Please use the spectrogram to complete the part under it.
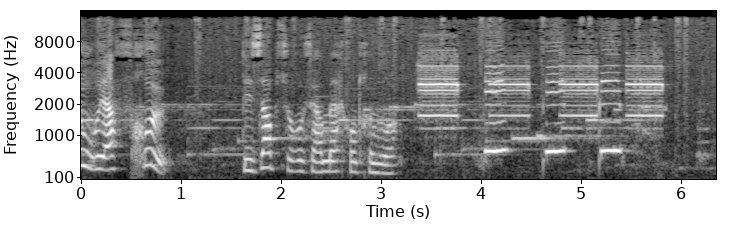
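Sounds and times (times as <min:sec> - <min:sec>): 
speech: 0:00.3 - 0:03.3
alarm clock ringing with two-pitch electronic tones: 0:03.4 - 0:05.9.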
